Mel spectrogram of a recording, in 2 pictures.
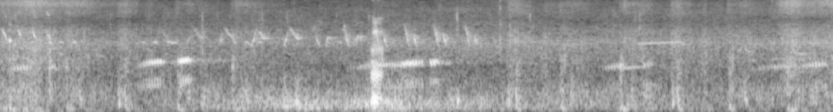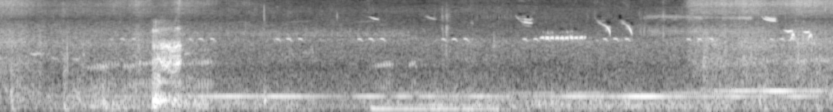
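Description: Toads in the game Hytale croaking with scattered short calls over a quiet ambient background, plus a few faint clicks and a soft held tone later on.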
